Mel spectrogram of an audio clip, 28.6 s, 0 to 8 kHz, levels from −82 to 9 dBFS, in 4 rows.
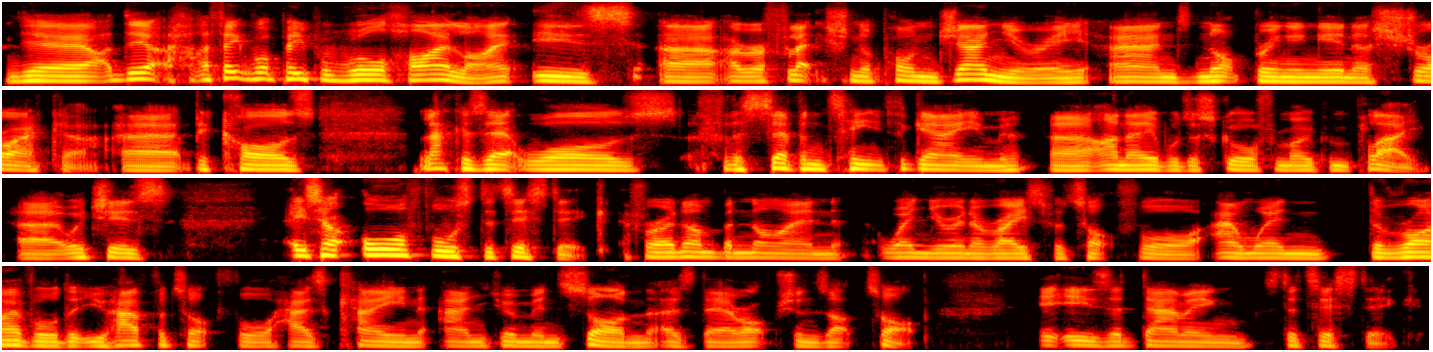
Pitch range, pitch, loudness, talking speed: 100-125 Hz, 110 Hz, -20 LUFS, 165 wpm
